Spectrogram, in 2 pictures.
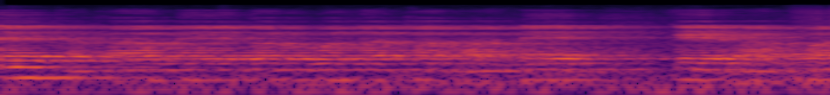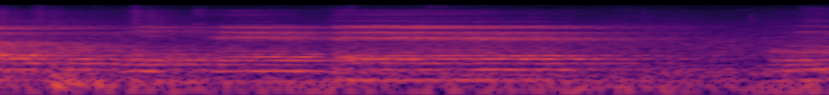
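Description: A group of Buddhist monks chanting a Pali paritta in unison, a steady, low recitation in long phrases. There is a brief pause about three seconds in and another near the end.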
